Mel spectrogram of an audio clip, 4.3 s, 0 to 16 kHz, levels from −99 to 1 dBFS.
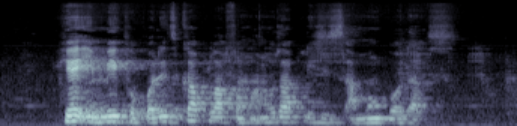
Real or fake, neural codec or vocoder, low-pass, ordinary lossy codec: real; none; 14.4 kHz; none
